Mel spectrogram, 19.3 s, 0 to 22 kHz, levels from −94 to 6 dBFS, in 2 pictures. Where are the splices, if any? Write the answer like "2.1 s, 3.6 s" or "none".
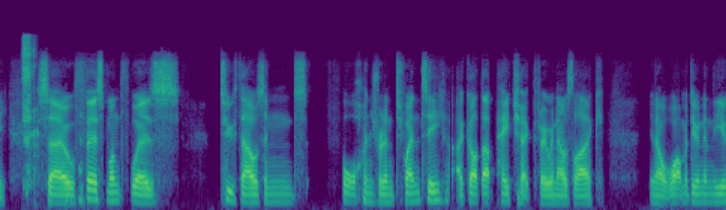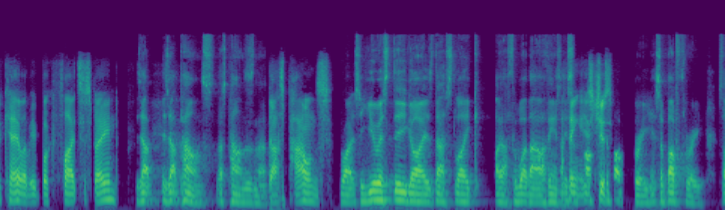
none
